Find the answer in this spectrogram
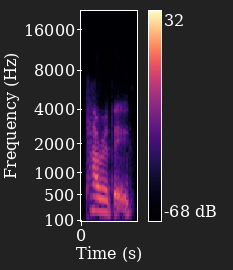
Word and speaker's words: Caroboo: don't know how to pronounce it could you pronounce the name of your company yes it's caribou caribou first of all sounds very exotic um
